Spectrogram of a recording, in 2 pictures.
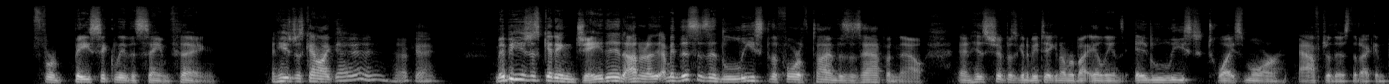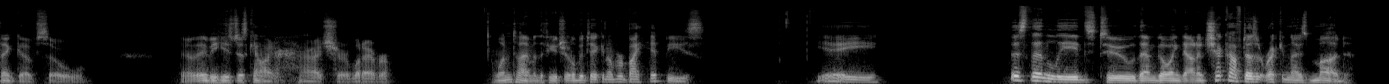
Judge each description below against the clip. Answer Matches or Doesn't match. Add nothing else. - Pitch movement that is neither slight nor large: Doesn't match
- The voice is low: Matches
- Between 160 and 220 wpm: Matches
